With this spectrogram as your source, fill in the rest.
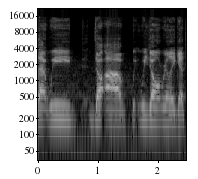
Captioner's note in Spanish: tartamudea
